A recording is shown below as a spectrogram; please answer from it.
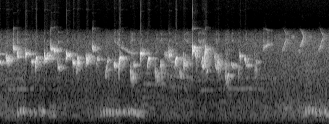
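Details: Yellow-vented bulbul song used as a lure and tutor for training cage birds: rapid bubbly chattering phrases of short warbled notes, tumbling up and down, with a lower cooing dove in the background.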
